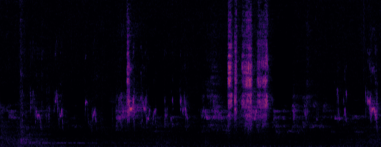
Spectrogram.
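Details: Happy budgie giving scattered soft chirps, then a loud burst of harsh, buzzy chatter in the middle, followed by quieter warbling notes.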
